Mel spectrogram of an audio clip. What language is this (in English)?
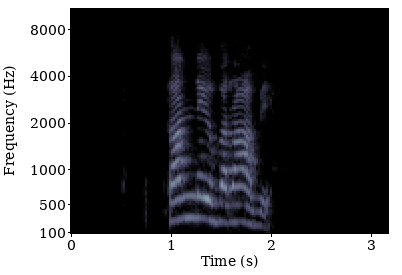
Icelandic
